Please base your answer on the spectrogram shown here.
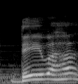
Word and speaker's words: देवः: यहाँ देवः इस शब्द के उच्चारण में ए इस अक्षर का विशेष ध्यान रखे जाने की आवश्यकता होती है, अर्थात ऐ इस अक्षर का प्रयोग हमें नहीं करना होता, क्योंकि देव तो ईश्वर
